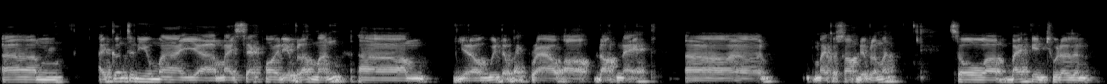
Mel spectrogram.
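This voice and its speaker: A man from Vietnam with a Vietnamese accent, giving an online technical presentation, with frequent pauses and restarts. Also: on the low side, fairly even intonation. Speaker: conference presenter. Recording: dull, muffled sound.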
